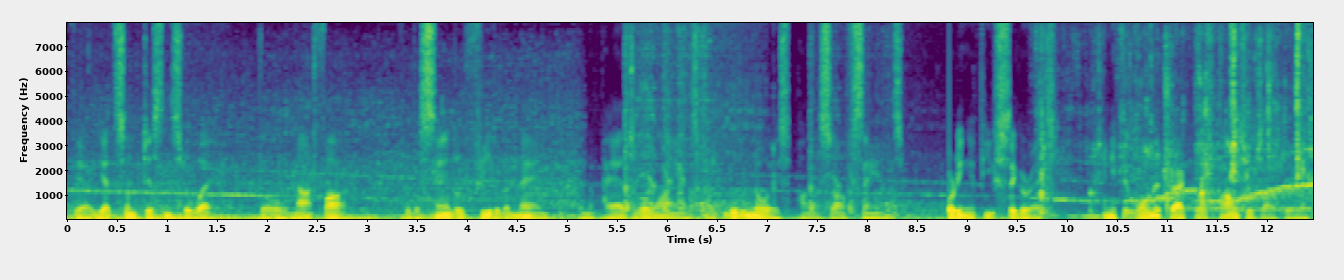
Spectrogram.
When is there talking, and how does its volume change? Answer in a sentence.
You can hear the talking from 0.0 to 12.4 s, at a steady volume.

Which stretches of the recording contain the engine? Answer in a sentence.
The engine can be heard from 0.0 to 12.4 s.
